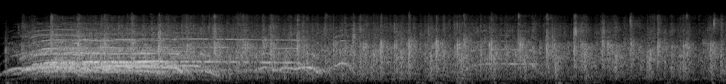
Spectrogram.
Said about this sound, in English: let's have a massive round of applause for the people watching at home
